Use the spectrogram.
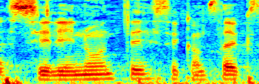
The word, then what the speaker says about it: Selinunte: d'autres pays d'autres villages je suis aujourd'hui à céline honte et c'est comme ça que ça fera se prononce donc j'ai fait un tour en sicile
